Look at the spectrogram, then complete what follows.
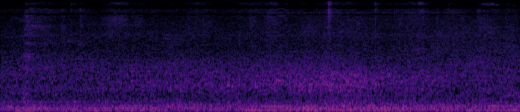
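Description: Steady low mechanical drone of city background noise, a little weaker for a couple of seconds before returning.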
